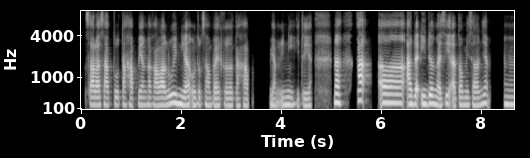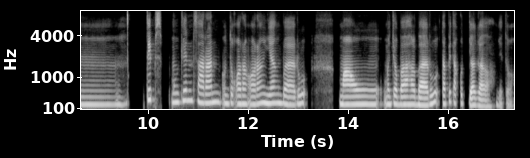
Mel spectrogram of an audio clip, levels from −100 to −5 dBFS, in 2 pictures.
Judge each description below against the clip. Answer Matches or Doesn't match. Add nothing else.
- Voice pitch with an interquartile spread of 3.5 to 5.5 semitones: Matches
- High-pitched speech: Doesn't match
